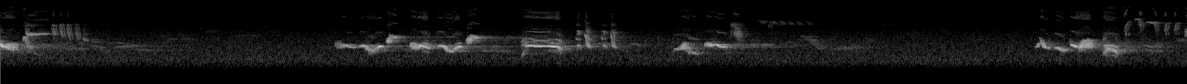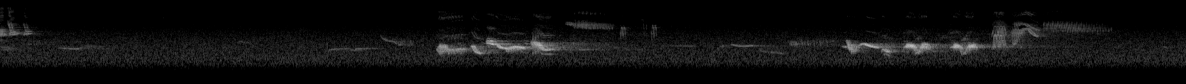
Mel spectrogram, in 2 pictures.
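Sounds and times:
common blackbird whistled song: 0:00.0 - 0:01.8, 0:03.4 - 0:08.6, 0:10.4 - 0:12.9, 0:15.2 - 0:23.0.

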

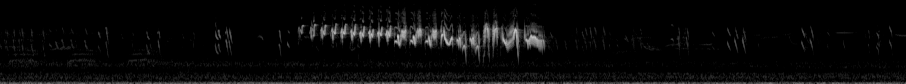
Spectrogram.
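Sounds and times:
common chaffinch Fringilla coelebs song: 0:03.0 - 0:05.5.

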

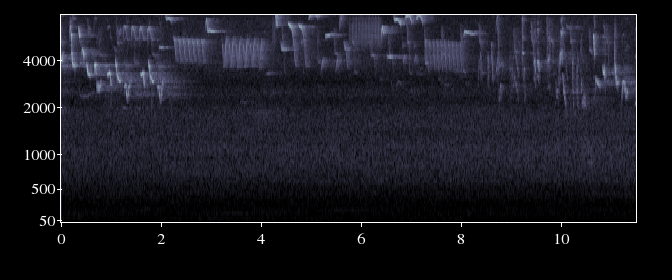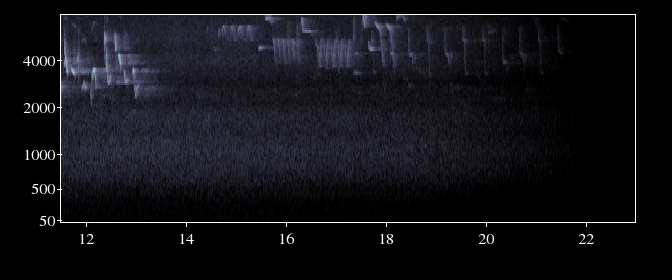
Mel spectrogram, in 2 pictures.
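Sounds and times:
Eurasian blackcap singing: 0:00.0 - 0:13.4.

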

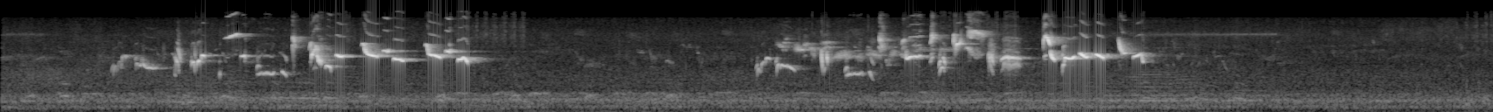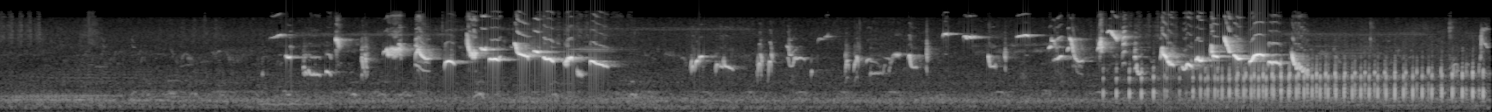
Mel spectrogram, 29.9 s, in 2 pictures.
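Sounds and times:
Eurasian blackcap warbling song: 0:01.2 - 0:04.9, 0:07.6 - 0:11.6, 0:17.6 - 0:21.2, 0:21.9 - 0:29.8.

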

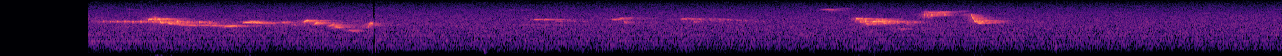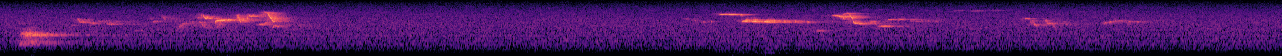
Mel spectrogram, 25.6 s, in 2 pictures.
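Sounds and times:
European robin song: 0:00.9 - 0:03.8, 0:08.2 - 0:10.1, 0:13.0 - 0:15.8, 0:19.6 - 0:24.4.

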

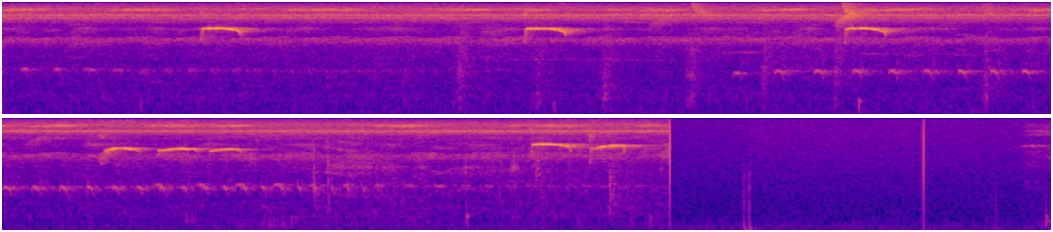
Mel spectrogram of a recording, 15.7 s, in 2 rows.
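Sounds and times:
clear whistled bird notes: 0:00.0 - 0:02.6, 0:03.6 - 0:04.4, 0:05.4 - 0:12.9
steady high insect hum: 0:00.0 - 0:12.9, 0:15.5 - 0:15.7.

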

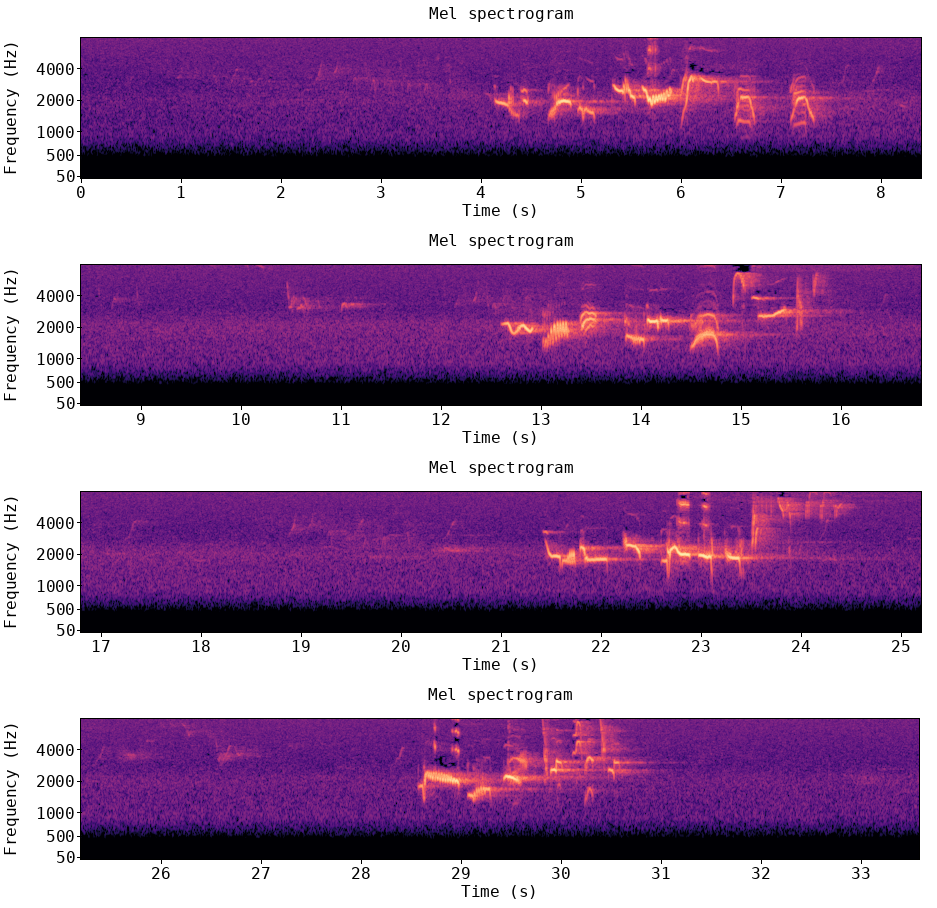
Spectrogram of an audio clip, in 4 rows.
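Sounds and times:
common blackbird singing: 0:04.1 - 0:07.6, 0:12.6 - 0:15.9, 0:21.4 - 0:24.5, 0:28.6 - 0:30.9.

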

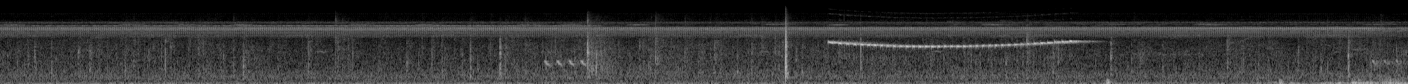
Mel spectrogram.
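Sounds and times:
shrill hum: 0:00.0 - 0:14.0
bird pulsing whistled trill: 0:08.3 - 0:11.0.

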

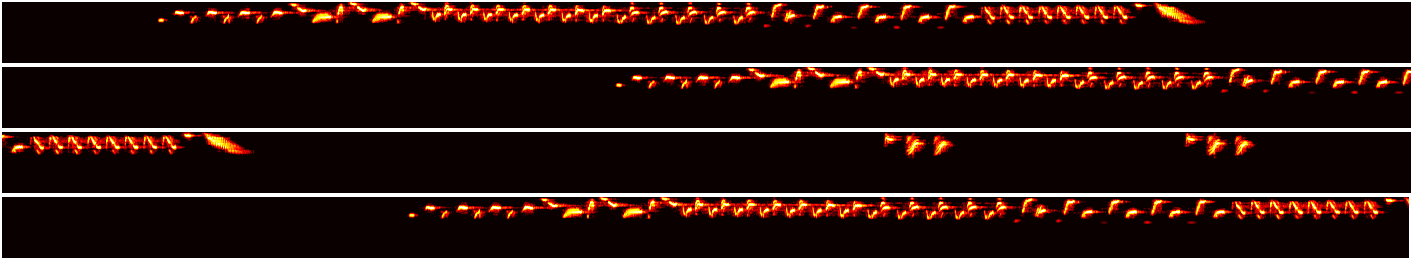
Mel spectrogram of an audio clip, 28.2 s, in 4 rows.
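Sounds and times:
European goldfinch Carduelis carduelis twittering trills: 0:00.8 - 0:06.0, 0:10.1 - 0:15.3, 0:23.2 - 0:28.1.

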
